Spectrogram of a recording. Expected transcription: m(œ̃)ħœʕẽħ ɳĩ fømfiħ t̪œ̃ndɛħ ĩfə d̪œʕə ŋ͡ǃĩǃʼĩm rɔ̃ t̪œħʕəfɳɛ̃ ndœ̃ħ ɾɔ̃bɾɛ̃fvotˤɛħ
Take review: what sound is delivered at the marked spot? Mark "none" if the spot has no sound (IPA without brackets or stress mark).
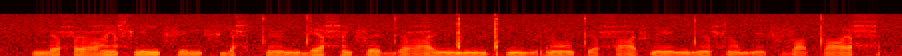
œ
